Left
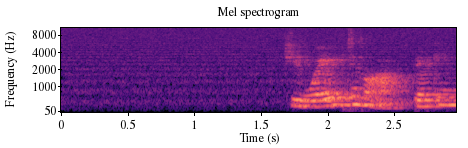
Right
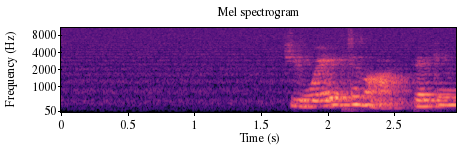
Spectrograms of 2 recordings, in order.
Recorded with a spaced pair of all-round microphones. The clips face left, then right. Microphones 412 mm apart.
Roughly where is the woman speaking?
Right.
